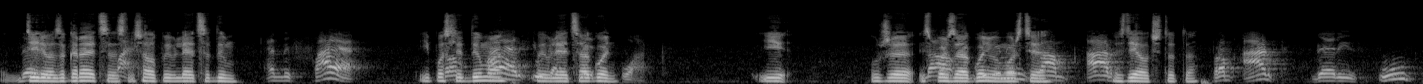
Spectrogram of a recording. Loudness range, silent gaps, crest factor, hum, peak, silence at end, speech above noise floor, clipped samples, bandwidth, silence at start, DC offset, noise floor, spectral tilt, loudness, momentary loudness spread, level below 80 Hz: 4 LU; none; 16 dB; none; -6 dBFS; 0.15 s; 37 dB; under 0.1%; 12 kHz; 0.05 s; under 0.1%; -59 dBFS; -5.5 dB/octave; -22 LUFS; 14 LU; -60 dBFS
